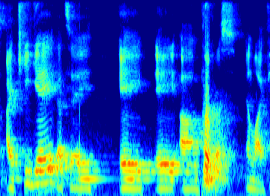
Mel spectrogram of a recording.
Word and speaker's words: ikigai: Obviously, you got to have an how do you pronounce it? Ikigai.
